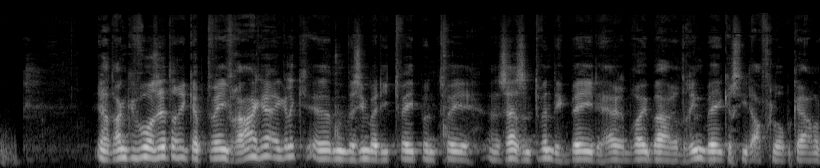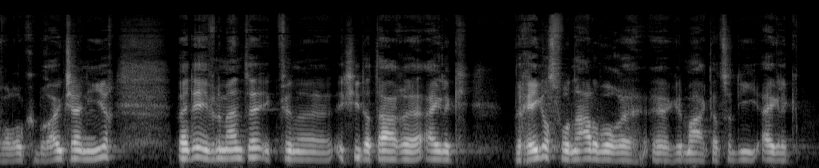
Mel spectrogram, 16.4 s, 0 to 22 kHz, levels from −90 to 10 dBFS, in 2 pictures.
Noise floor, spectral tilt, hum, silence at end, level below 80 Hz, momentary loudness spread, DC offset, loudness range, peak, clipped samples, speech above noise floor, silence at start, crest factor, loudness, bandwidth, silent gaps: -66 dBFS; -7 dB/octave; none; 0.35 s; -78 dBFS; 12 LU; under 0.1%; 2 LU; -6 dBFS; under 0.1%; 41 dB; 0.95 s; 20 dB; -26 LUFS; 15.5 kHz; none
